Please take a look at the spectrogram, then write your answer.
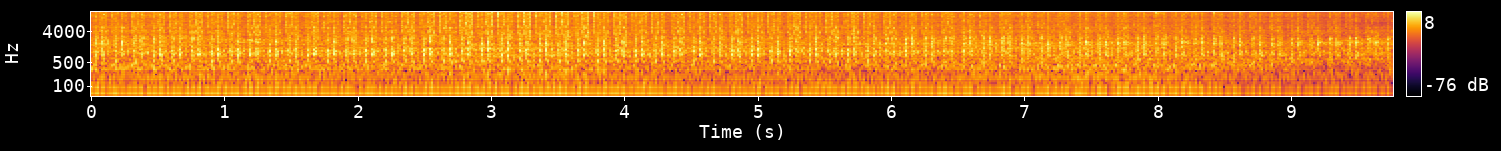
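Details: Engine at steady idle with an even, regular ticking knock about three to four per second riding over it; source of the knock undetermined.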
